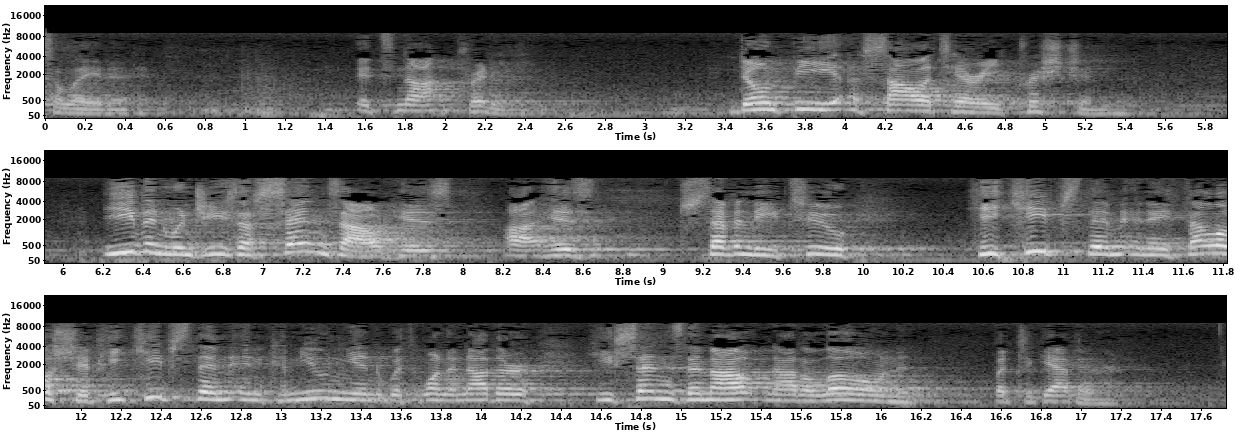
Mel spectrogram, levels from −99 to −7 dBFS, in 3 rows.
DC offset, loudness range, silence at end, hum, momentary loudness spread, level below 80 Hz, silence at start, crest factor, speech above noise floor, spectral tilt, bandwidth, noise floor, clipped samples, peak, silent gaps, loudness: under 0.1%; 5 LU; 0.4 s; none; 18 LU; -60 dBFS; 0 s; 20 dB; 25 dB; -4.5 dB/octave; 9.6 kHz; -51 dBFS; under 0.1%; -6 dBFS; none; -26 LUFS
